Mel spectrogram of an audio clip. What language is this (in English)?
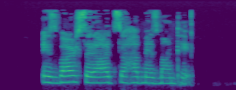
Urdu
